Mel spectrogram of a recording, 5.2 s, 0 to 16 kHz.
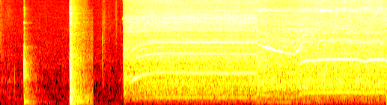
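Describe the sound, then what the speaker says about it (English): A power drill bores a hole through the trunk floor of a 1991 Honda Accord, preceded by two brief knocks, then a loud, close, steady whine that shifts pitch as the bit cuts through. "Okay, so we drilled the hole."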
